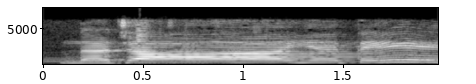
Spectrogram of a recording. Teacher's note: ನ ಜಾಯತೆ ಇಲ್ಲಿ ನ ದೀರ್ಘ ಮಾಡಬಾರದು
